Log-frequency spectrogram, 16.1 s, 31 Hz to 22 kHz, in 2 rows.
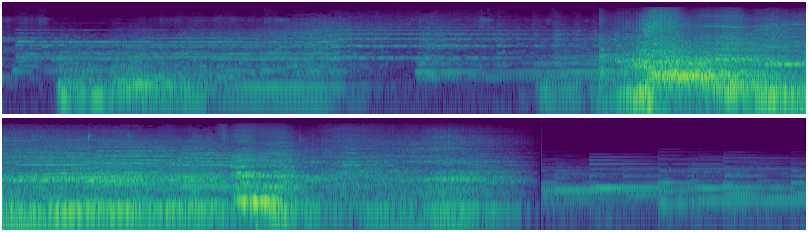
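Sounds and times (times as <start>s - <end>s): tiger roaring: 6.0s - 13.4s
soft piano music: 13.4s - 16.0s.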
